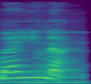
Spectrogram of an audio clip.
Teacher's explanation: Pada baina ini hukum bacaannya yaitu haraf lin, dilemaskan, tidak dipanjangkan.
